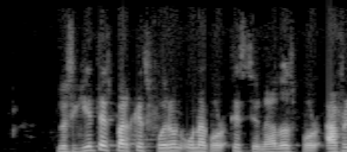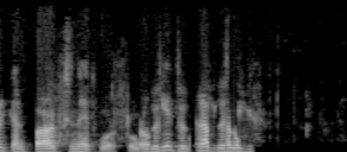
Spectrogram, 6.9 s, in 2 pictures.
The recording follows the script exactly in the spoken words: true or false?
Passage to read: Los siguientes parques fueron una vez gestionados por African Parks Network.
false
